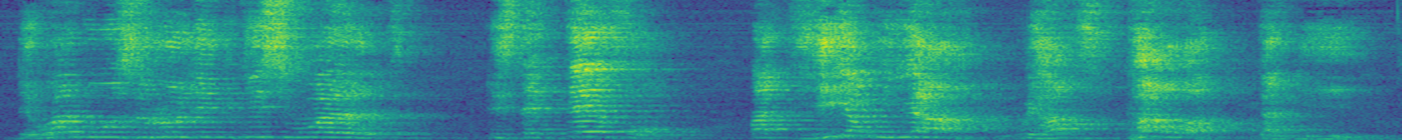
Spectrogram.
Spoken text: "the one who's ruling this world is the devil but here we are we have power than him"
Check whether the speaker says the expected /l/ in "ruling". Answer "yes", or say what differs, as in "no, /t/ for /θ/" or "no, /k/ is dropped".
yes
